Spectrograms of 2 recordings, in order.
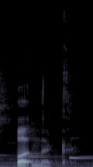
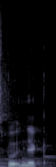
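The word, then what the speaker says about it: спутник: at least for English speakers has to be Sputnik now most English speakers would actually pronounce this as Sputnik but yeah the real pronunciation is Sputnik and it literally translates to just satellite so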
